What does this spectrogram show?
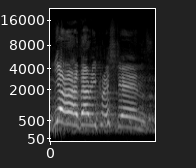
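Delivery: high, loud, slow delighted cry; delighted exclaim. Retold or imitated. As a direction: draw it out in delight. Their delighted echo.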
